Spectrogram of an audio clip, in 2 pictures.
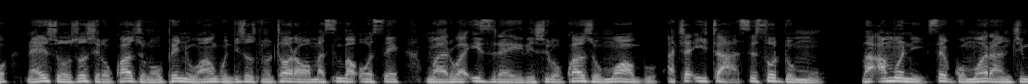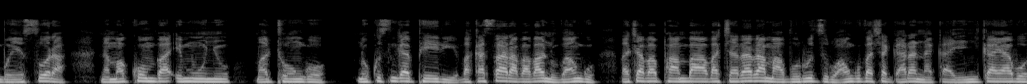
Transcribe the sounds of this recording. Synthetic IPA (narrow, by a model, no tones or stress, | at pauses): naiʐo̞ʐo̞ʐiɾo̞kwaʐo̞no̞upe̞ɲuɦwaŋɡundiʐo̞ʐino̞tauɾaɦwamasimbaʔo̞ːse̞mwaɾiwaʔis̬rae̞ɾiʐiɾo̞kwaʐo̞moabʱuat͡ʃaʔitase̞so̞dʱo̞mu | ʋaʔːmo̞nise̞ɡʱo̞moːɾanʐimbo̞je̞so̞ɾanamako̞mbaʔe̞muɲu | matʰo̞ŋɡo̞ | no̞kusiŋɡape̞ɾiʋakasaɾaʋaʋan̤uʋaŋɡu | ʋat͡ʃaʋapambaʋat͡ʃaɾaramaʋuɾud͡zirwaŋɡuʋat͡ʃaɡʱaɾan̤akaje̞ɲikajaːʋo̞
